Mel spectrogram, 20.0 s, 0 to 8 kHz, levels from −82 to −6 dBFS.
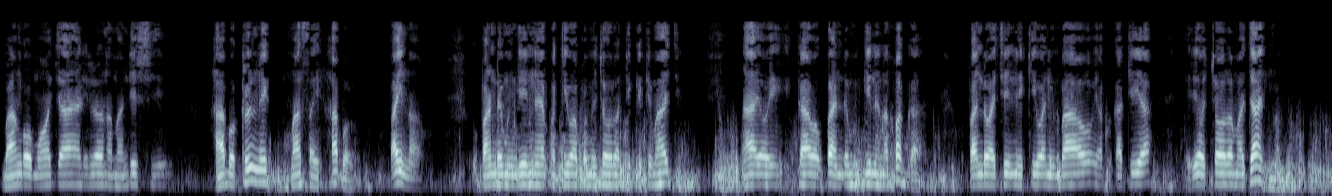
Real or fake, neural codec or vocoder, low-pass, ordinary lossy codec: fake; codec, 16 kHz, 4 kbps, FunCodec, trained on Chinese and English, 50 frames a second; 7.2 kHz; MP3, 24 kbps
